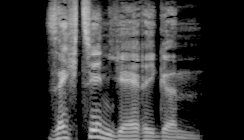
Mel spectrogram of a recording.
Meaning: strong dative masculine/neuter singular of sechzehnjährig
- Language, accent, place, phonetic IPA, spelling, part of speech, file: German, Germany, Berlin, [ˈzɛçt͡seːnˌjɛːʁɪɡəm], sechzehnjährigem, adjective, De-sechzehnjährigem.ogg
